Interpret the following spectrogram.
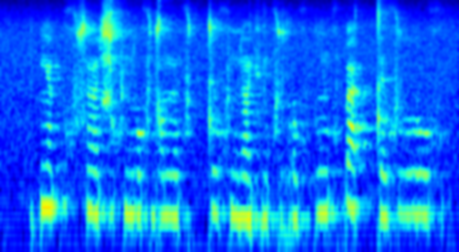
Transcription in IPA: pʲãpixʷ sœ̃ɕɪxʷ ɲɔxʷdɔ nœ̃xʷtːøxʷɲɐ̃fʲœ̃xʷ rɔxʷplĩxʷɓa tːɛxʷ lːoxʷ

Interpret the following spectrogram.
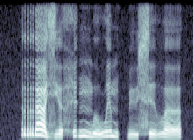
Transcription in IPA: ra˥˩zʲɐ˨˩˦ hɪ˦˥ŋ͡mʊ˨˩˦wɪ˥˩m k͡py˨˩˦sɪ˨˩˦ βɐ˨˩˦

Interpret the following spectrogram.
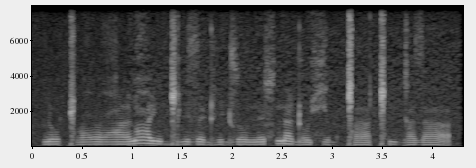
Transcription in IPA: ɳoɡ͡ǁɔʕo ʕaɳʕiɳ ɡ͡ǁizɘɖʱiɖzo nɘɬnaɖoɕɘb ǁaǁʰiɡaz a

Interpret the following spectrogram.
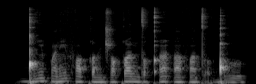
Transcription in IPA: ɡ͡ǃĩpə̃ ɾĩfãqe nd͡ʒaqɯndɯ qʼĩʔãfã tɔ̰ɡ͡ǃu

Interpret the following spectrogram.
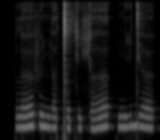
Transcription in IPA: lœːføɲ ɐːǀɐcɪçɐː | n̪idʲœː

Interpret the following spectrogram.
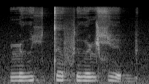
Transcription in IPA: ɭɯçtəf ɾɯɭɕɪb

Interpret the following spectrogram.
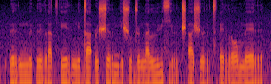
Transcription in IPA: ʔɘrmːɘ ʔɘra t͡sʼer nedaʔə˞ ʃərnʲɛʃo də˞nalːysʲə˞r t͡ʃʼaʃə˞rt͡sʼɛrɔ mɛr

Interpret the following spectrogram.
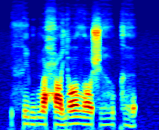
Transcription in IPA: θib mʌħɑjɔ ðɔʃə̤ɦukə̤

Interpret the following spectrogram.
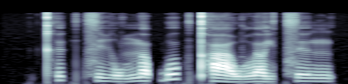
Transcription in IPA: kʰɪ˧k̚t͡siː˨˩w n̪ɐ˨p̚wʊ˥k̚t̪ʰaː˨˩w lɐ˨˩jt͡sɪ˨ŋ

